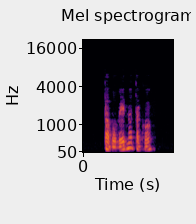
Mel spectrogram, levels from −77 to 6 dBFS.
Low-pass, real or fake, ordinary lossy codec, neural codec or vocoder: none; real; none; none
